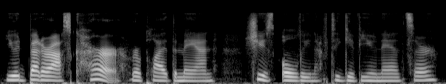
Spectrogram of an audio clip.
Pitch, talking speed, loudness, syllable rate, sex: 180 Hz, 230 wpm, -19 LUFS, 5.2 syllables/s, female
